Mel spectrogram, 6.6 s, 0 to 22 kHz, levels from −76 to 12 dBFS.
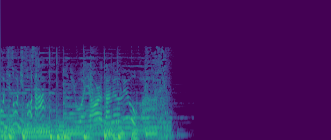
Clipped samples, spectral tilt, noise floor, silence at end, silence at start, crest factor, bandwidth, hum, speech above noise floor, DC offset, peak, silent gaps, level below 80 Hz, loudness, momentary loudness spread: under 0.1%; -7 dB/octave; -39 dBFS; 3.15 s; 0 s; 16 dB; 6.8 kHz; none; 21 dB; under 0.1%; -4 dBFS; none; -26 dBFS; -19 LUFS; 6 LU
